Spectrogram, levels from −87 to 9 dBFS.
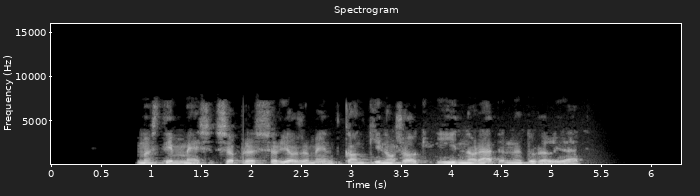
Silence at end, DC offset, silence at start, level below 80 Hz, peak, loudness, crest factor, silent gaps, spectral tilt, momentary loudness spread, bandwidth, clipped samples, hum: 1 s; under 0.1%; 0.85 s; -52 dBFS; -2 dBFS; -16 LUFS; 16 dB; none; -7 dB/octave; 6 LU; 7.4 kHz; under 0.1%; none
